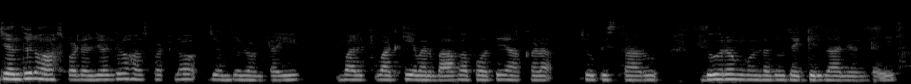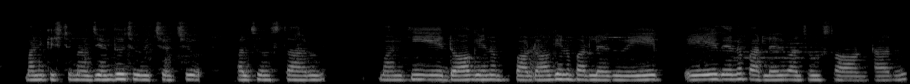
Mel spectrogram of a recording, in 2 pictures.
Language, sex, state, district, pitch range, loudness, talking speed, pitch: Telugu, female, Andhra Pradesh, Guntur, 205-225 Hz, -34 LUFS, 120 wpm, 215 Hz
